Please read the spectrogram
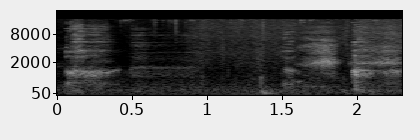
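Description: A man gasping for breath twice, once at the start and again near the end: laboured, distressed breathing of someone who has been taken ill.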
